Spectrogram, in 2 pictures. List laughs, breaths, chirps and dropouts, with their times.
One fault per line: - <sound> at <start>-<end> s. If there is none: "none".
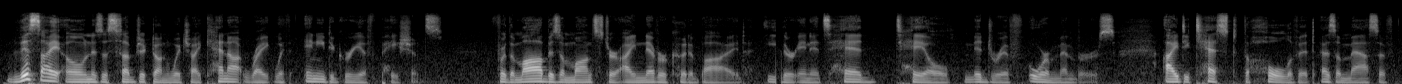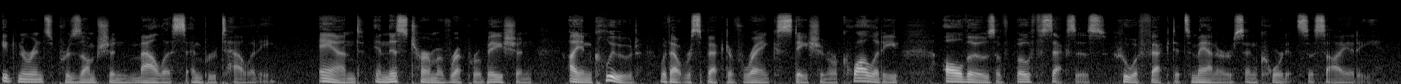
- dropout at 7.8-7.8 s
